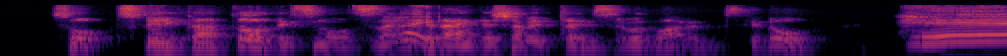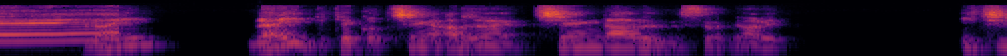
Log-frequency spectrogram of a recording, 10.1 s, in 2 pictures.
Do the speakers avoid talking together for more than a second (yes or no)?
yes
